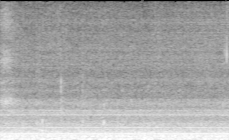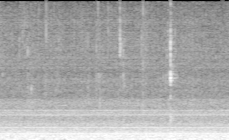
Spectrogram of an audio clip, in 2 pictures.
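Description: Steady background hiss with faint steady tones, and faint mouth sounds of eating: a few small soft clicks as a piece of soggy fried topping is bitten and chewed, the clearest about five seconds in.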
